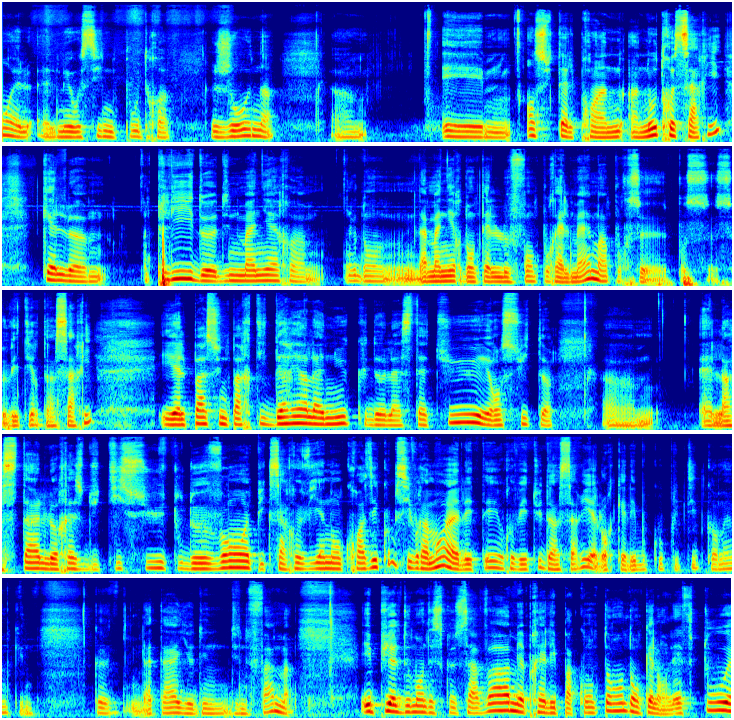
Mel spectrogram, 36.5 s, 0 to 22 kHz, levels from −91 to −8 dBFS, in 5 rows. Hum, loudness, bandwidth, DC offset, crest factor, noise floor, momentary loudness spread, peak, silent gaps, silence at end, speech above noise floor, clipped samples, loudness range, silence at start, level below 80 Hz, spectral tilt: none; -23 LUFS; over 20 kHz; under 0.1%; 22 dB; -56 dBFS; 16 LU; -2 dBFS; none; 0 s; 33 dB; under 0.1%; 7 LU; 0 s; -42 dBFS; -6 dB/octave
